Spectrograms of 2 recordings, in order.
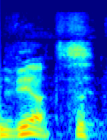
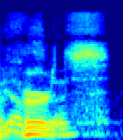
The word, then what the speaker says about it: Wirtz: Il a adapté à sa prononciation anglaise. Hein. Ça restera Wirtz, hein, Polo, hein, pour tout le monde. Hein. Bah oui, non. Florian Wirtz, et pas Wirtz.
